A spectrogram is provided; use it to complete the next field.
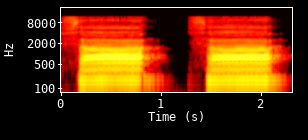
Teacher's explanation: জিহ্বার আগা উপরে দুই দাঁতের আগার সঙ্গে লাগিয়ে উচ্চারণ করতে হবে, ঠিক আছে? নরম আওয়াজে হালকা বাতাস বের হতে হবে কিন্তু, না হলে হবে না।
